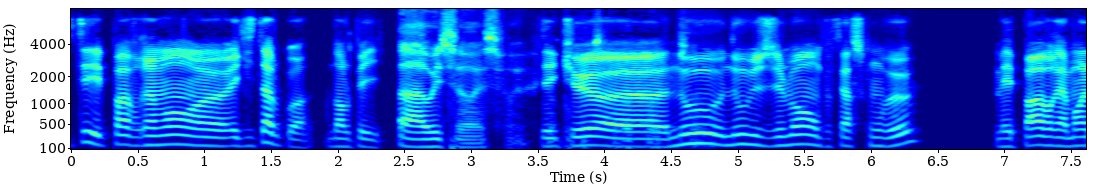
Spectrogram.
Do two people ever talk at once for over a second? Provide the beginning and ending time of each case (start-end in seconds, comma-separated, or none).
3.5-4.8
